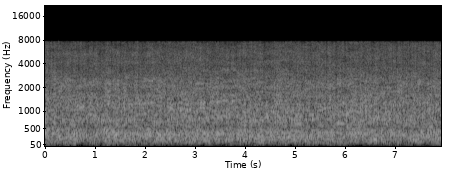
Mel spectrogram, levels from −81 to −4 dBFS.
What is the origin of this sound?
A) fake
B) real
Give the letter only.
A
